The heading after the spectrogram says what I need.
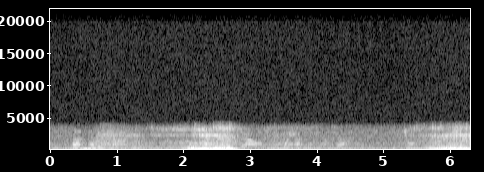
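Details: Adult man snoring in sleep while his girlfriend quietly comments: two low, rough snoring breaths about four seconds apart, with her voice between them.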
